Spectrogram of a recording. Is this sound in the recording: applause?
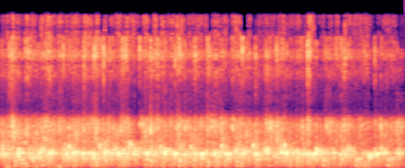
yes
